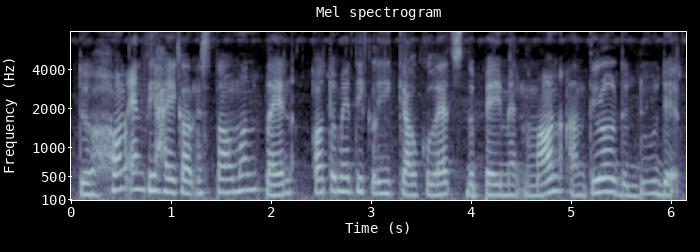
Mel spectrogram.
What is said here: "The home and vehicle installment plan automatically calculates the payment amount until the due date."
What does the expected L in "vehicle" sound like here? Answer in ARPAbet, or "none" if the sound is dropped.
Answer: N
